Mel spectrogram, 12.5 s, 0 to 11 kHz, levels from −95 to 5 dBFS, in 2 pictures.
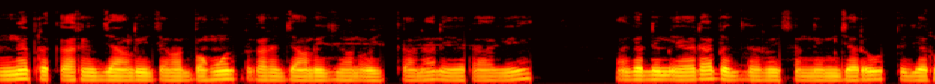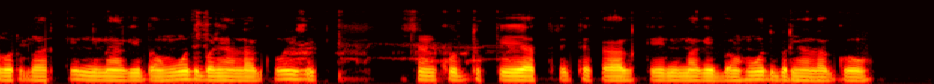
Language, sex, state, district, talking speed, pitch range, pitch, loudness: Sadri, male, Chhattisgarh, Jashpur, 125 wpm, 110-120 Hz, 110 Hz, -29 LUFS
